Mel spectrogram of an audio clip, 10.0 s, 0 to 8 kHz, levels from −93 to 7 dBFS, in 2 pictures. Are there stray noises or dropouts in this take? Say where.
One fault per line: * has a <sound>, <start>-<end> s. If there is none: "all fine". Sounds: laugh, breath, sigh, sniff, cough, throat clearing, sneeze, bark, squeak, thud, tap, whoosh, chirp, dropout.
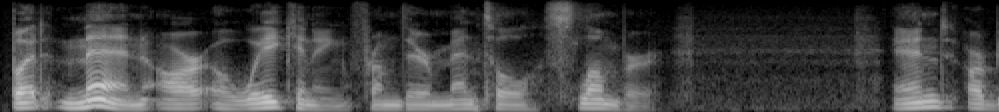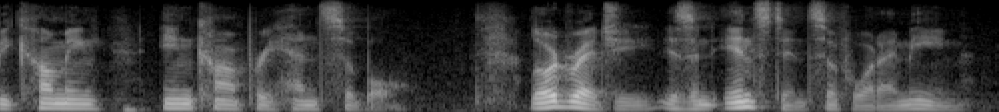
all fine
